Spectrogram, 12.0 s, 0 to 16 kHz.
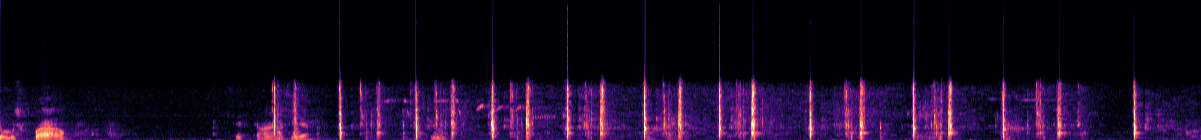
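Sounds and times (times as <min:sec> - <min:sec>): air rifle pump lever clacks: 0:02.7 - 0:11.6.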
